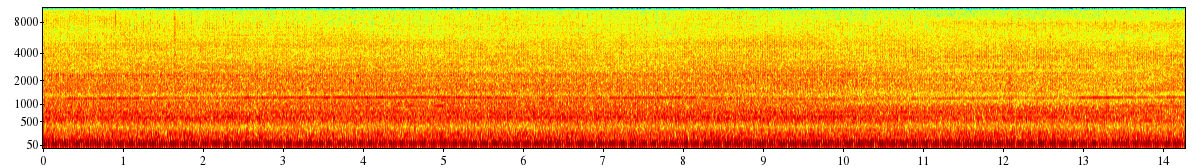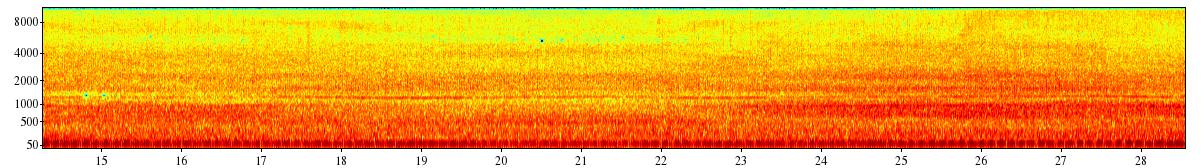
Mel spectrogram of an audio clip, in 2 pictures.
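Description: Fiat 480 tractor's diesel engine running steadily, powering a thresher that is being fed sheaves of cut crop, the engine and the threshing machinery forming one continuous mechanical drone.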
